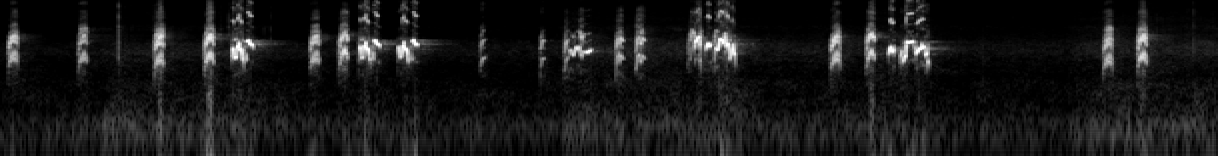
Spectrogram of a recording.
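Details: Sooty-headed bulbul, female, whose calls serve to lure males. Scattered clipped chirps and short burry phrases come at uneven spacing, some grouped into quick chattering runs.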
